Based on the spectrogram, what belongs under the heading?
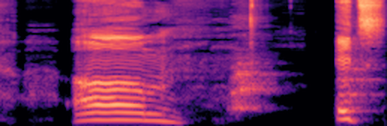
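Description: A dog lets out one long, drawn-out tonal bark, then two shorter, rougher barks after brief pauses, loud with no one talking.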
